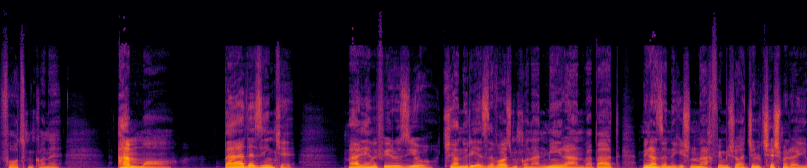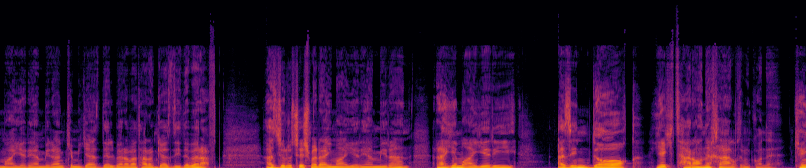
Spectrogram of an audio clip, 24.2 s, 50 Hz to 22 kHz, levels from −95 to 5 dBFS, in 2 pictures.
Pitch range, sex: 110-150 Hz, male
